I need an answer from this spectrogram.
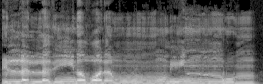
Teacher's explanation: الا الذین ظلموا منہم، یا مدہ کو ایک الف کے برابر کھینچ کر پڑھیں گے، واو پر پڑھا جائے گا، واو مدہ کو بھی ایک الف کے برابر کھینچ کر پڑھنا ہے، نون ساکن کے بعد ہا ہے، اظہار حلقی ہوگا، غنہ نہیں ہوگا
